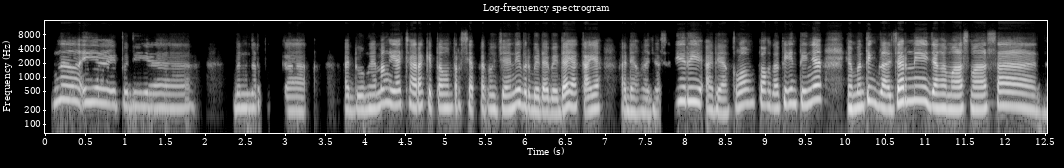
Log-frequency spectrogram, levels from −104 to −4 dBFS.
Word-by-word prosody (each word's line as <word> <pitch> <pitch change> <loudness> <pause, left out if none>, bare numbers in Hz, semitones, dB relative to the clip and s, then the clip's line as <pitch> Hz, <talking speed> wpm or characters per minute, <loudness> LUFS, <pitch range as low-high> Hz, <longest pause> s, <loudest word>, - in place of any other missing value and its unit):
Nah, 335 0 +1 0.2
iya 295 0 -1 0.2
itu 250 0 -10
dia. 235 -1 -6 1.0
Bener, 220 +1 -4 0.3
Kak. 195 -1 -6 0.5
Aduh, 200 0 -3
memang 265 +6 0
ya 255 - +3
cara 235 -2 +3
kita 235 -1 -3
mempersiapkan 220 -2 -4
ujian 205 0 -2
ini 275 - +2
berbeda-beda 190 -3 +1
ya, - - +3
Kak, 180 - +2
ya. - - +2 0.3
Ada 185 - -3
yang 175 - -6
belajar 180 +1 -7
sendiri, 310 +1 0 0.2
ada 200 - -2
yang 175 - -4
kelompok, 265 +2 -1
tapi 225 +4 0
intinya, 275 +3 +2 0.4
yang 215 0 +3
penting 290 +6 +3
belajar 225 +6 +6
nih, 325 0 +3
jangan 220 -1 +5
malas-malasan. 220 +2 +2
225 Hz, 160 wpm, -25 LUFS, 205-260 Hz, 1.0 s, belajar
